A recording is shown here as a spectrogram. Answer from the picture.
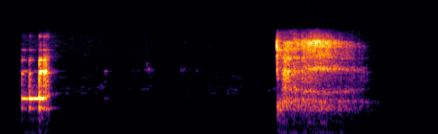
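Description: A glass beer bottle clinks briefly against a drinking glass as beer is poured, ringing for a moment. About three seconds in comes a second of hissing noise that fades away.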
